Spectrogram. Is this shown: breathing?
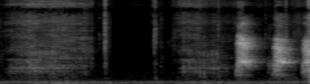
no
